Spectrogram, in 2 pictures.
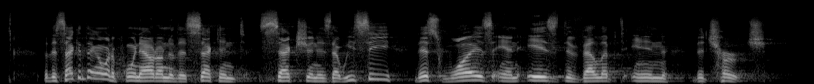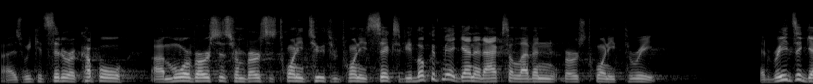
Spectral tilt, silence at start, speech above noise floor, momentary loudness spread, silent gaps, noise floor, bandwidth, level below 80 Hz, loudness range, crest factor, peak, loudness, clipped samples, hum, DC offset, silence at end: -4 dB/octave; 0.45 s; 50 dB; 13 LU; none; -78 dBFS; 13.5 kHz; -82 dBFS; 6 LU; 18 dB; -10 dBFS; -29 LUFS; under 0.1%; none; under 0.1%; 0 s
